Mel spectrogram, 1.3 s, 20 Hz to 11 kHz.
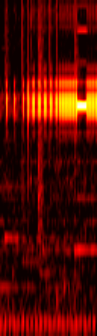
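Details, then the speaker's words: Sedatelec Premio 32 EVO laser with laser test plug fitted, emission button pressed and beam applied to test: rapid high beeps merging into steady tone, changing with frequency; emission check passes normally. "the beep ch changes according to the frequencies and thus indicates that your device can be"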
